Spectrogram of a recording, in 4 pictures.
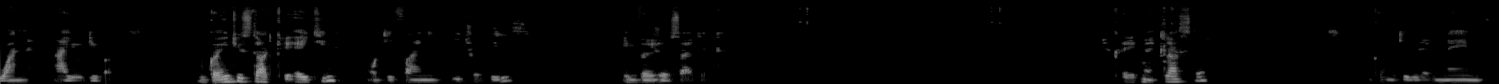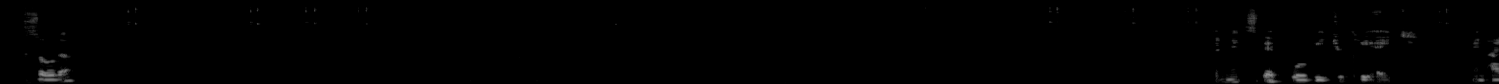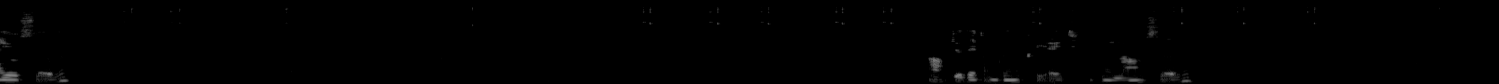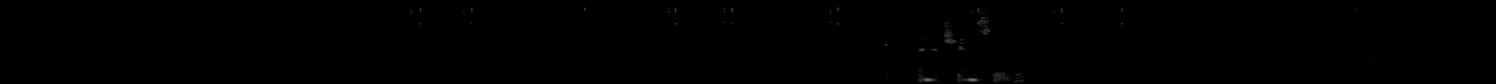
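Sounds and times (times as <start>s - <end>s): mouse clicks: 17.5s - 18.8s, 49.1s - 49.8s
keyboard typing: 19.5s - 21.4s, 22.4s - 24.4s, 33.7s - 35.0s, 41.7s - 46.3s, 47.0s - 47.7s, 55.5s - 56.3s, 57.0s - 58.9s.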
